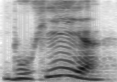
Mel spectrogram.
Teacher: La sílaba tónica está en la ji y está tildada.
